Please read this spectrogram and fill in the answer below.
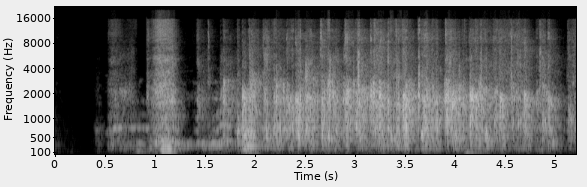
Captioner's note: applause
